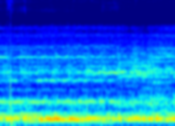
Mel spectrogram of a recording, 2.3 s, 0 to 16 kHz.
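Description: Music with guitar playing through the speaker of a 1948 Westinghouse H104 tube table radio.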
